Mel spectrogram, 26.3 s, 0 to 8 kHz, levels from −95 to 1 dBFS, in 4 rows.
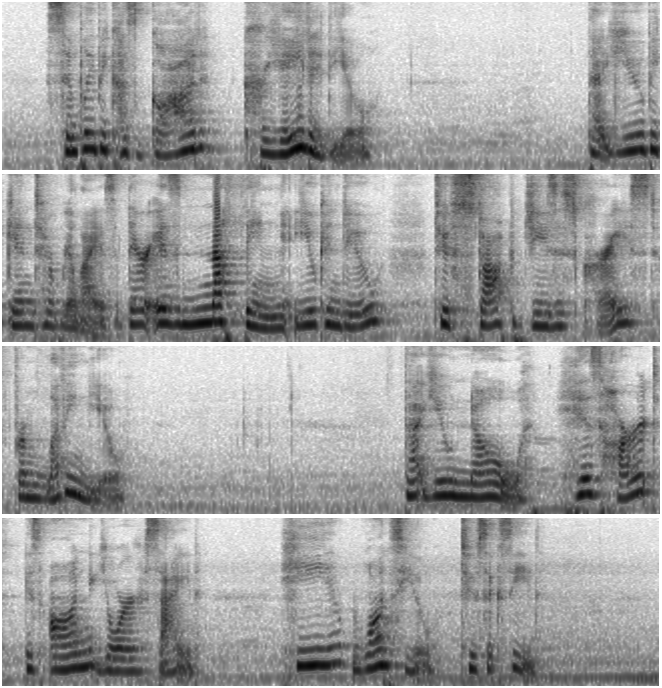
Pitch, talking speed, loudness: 200 Hz, 85 wpm, -13 LUFS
